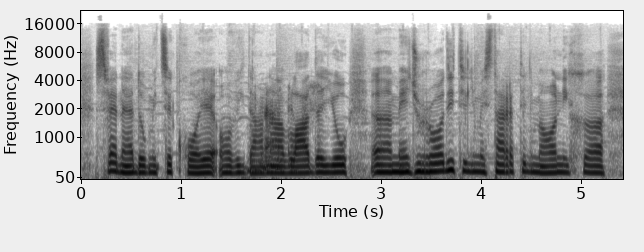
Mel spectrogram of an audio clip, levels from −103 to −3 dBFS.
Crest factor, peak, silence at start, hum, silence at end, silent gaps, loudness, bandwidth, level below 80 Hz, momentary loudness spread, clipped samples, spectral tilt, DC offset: 10 dB; 0 dBFS; 0 s; none; 0 s; none; -12 LUFS; 13.5 kHz; -44 dBFS; 6 LU; under 0.1%; -7.5 dB/octave; under 0.1%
